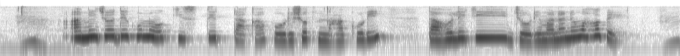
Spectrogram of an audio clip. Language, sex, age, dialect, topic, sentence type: Bengali, female, 18-24, Rajbangshi, banking, question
